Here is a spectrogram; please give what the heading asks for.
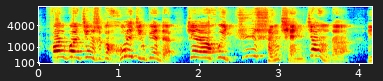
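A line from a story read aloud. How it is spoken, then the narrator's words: Amused, laughing. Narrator (Chinese): 晴雯 不觉好笑，于是笑着说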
